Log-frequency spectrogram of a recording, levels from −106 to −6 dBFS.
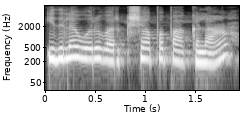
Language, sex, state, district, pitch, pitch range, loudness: Tamil, female, Tamil Nadu, Nilgiris, 240 Hz, 210-250 Hz, -13 LUFS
